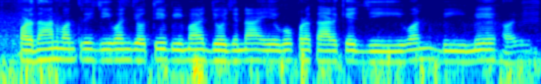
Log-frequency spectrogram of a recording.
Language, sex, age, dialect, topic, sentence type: Magahi, male, 41-45, Western, banking, statement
